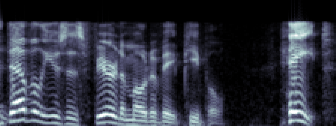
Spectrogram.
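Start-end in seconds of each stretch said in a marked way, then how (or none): 2.3-2.8 sudden loud word. Acted. Preacher naming the devil's motivator, loud. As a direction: punch it out loud and high.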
